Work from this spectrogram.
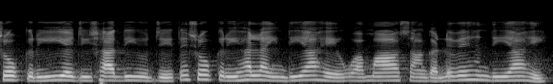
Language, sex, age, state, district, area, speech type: Sindhi, female, 45-60, Maharashtra, Thane, urban, spontaneous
